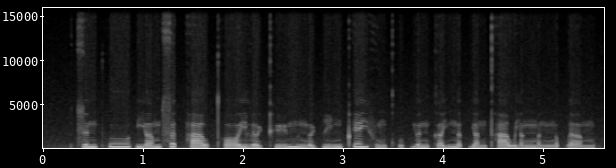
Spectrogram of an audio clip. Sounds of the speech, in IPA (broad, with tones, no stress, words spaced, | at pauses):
t͡sɵ˧npʰuː˥ | jɐ˨˥m sɐ˥t̚haː˨˧w t̪ʰɔː˨˧j lɵ˨˩ɥ kʰyː˨˥ mɪ˨ŋɵ˨˥ɥpiː˨˥ŋ pʰe˥jfʊ˨˩ŋkʷʰɐ˨˥p̚jɵ˧n kɐ˨˥jŋɐ˨˥t̚ jɐ˧nt̪ʰaː˧wjɐ˥ŋ mɐ˨nŋɐ˥p̚ lɐ˨˧m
